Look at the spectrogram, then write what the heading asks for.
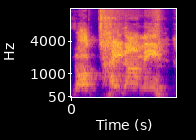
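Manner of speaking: normal talking voice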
